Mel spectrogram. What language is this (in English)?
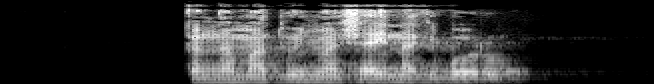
Rombo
